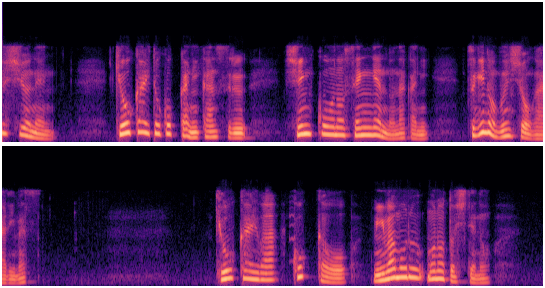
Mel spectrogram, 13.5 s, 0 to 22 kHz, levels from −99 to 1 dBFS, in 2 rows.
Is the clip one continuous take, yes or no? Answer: no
